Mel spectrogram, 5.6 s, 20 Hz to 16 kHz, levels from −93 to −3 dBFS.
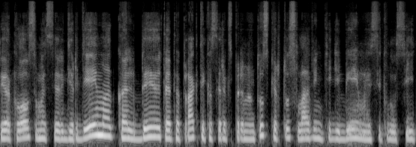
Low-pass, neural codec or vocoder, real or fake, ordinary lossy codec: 14.4 kHz; codec, 44.1 kHz, 3.4 kbps, Pupu-Codec; fake; Opus, 16 kbps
